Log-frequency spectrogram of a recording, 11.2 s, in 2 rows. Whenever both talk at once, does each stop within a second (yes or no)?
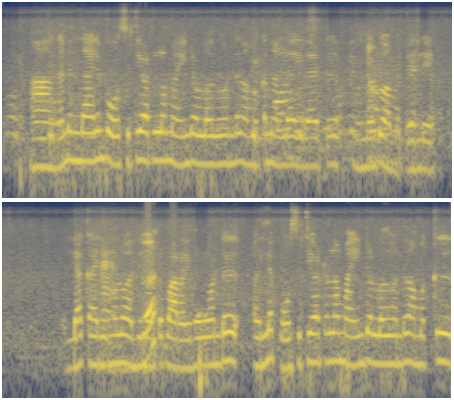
no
